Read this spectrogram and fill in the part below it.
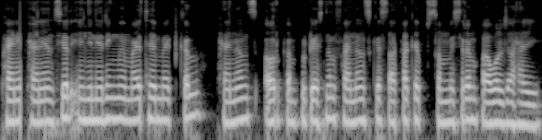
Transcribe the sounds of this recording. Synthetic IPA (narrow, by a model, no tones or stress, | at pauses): pʰaɪpʰaɪnẽːnsijəlɪ̰̃nd͡ʒɪniəɾɪ̃ŋɡmẽmɛːt̪ʰɦemeːʈɪ̥kəlpʰaːɪnãːnsɔːɾkə̃mpjuːʈeːʃnəlpʰaːɪnãːnskesaːkʰakesɐmːɪsɾənpaːwəld͡ʒaːɦɐi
